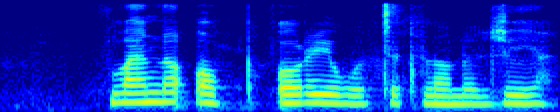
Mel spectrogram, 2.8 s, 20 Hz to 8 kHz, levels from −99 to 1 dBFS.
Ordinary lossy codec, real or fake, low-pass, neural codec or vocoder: none; fake; 7.2 kHz; codec, 16 kHz, 1 kbps, FunCodec, trained on Chinese and English, 50 frames a second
